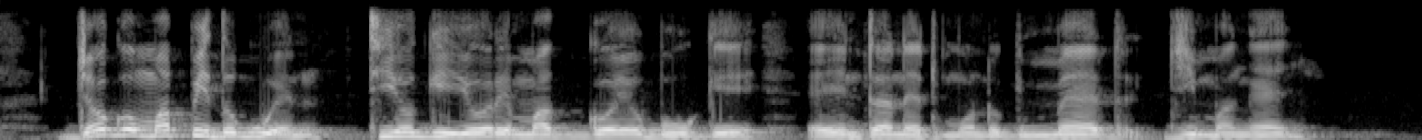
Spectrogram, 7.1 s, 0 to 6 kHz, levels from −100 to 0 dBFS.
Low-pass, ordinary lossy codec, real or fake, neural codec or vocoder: 5.4 kHz; none; real; none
